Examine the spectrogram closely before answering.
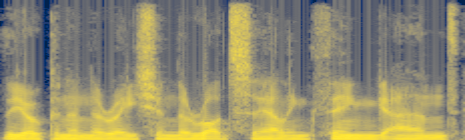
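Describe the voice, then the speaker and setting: A man's voice: low voice, monotone, normal speed, clean tone, dry recording, clean studio sound. A man interviewing someone in casual conversation, listening attentively and phrasing his remarks a little hesitantly.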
